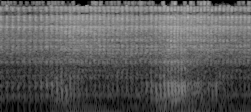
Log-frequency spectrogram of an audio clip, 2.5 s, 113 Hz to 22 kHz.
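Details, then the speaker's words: Honda FourTrax 300 ATV single-cylinder, just started on choke, idle turned down: rapid even tapping over thumping exhaust; top-end valve clatter, owner suspects intake valve, felt up top. Not confirmed. "Now that it's down, it kind of sounds like it could be the intake valve."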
